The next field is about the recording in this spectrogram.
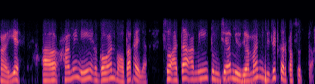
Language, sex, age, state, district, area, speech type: Goan Konkani, male, 18-30, Goa, Bardez, urban, conversation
